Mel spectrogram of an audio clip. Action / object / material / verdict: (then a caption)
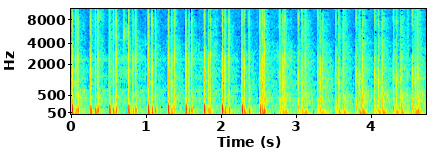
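tap / cardboard box / cardboard / none. A hollow white and teal paperboard product box, held in both hands, is tapped quickly with fingertips and nails. About twenty dull, short, low thuds follow in a loose, uneven rhythm, each with a faint bright click and almost no ring. The later taps are softer.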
